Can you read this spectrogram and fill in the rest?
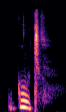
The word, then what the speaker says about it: gut: The gut is spelled G-U-T. The U always is pronounced like a double O in English, like in food.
